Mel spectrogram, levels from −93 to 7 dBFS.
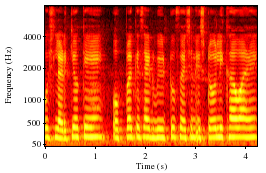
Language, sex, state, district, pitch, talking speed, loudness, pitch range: Hindi, female, Bihar, Samastipur, 200 Hz, 210 wpm, -16 LUFS, 190-200 Hz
